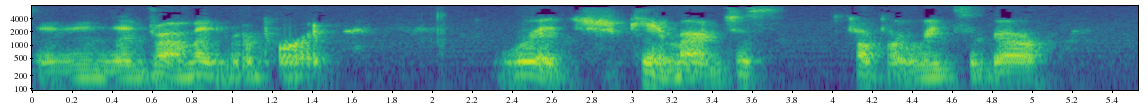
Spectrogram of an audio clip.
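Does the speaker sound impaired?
Yes: spinal muscular atrophy; complete quadriplegia from spinal muscular atrophy, identified at seven months, not expected to live long.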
